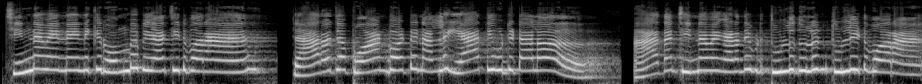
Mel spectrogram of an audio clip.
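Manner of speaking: a grandmother muttering her matchmaking plan; scheming old grandmother. Acted.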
